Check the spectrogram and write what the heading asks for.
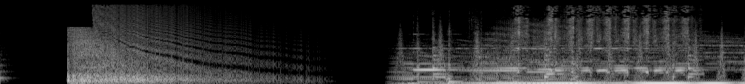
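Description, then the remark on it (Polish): A sudden, loud explosion bursts out and its rumbling tail fades over about two seconds. After a brief silence, a dense, bass-heavy wash of sound follows. No one speaks. “trwa reset, uruchamianie programu tydzień zleciał, bum”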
